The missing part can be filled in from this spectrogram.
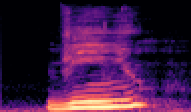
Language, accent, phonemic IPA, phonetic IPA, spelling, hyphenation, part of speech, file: Portuguese, Brazil, /ˈvĩ.ɲu/, [ˈvĩ.j̃u], vinho, vi‧nho, noun, Pt-vinho.ogg
- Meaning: wine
